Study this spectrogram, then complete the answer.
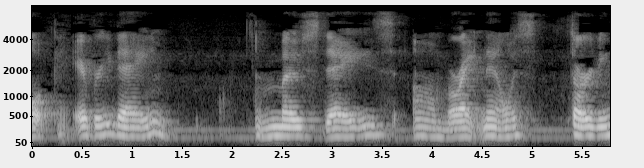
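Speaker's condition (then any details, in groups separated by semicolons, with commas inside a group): ALS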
